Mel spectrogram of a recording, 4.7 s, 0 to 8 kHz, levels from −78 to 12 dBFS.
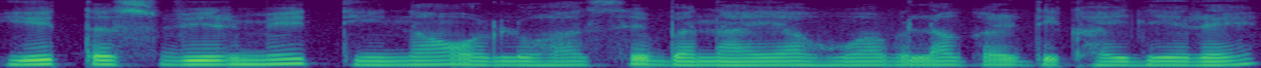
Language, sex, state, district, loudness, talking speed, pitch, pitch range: Hindi, female, Arunachal Pradesh, Longding, -17 LUFS, 190 wpm, 160 Hz, 155-175 Hz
